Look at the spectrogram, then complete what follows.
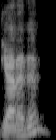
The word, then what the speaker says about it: Ganaden: let me unmute representative ganadin there you go rip okay my name is sunny ganadin if you pronounce it the kilikano way um i had an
